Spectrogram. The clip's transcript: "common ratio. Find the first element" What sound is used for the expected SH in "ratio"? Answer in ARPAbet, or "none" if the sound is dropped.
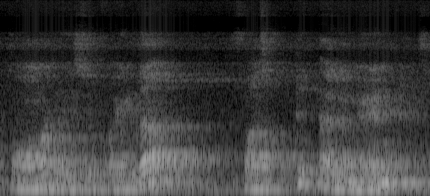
S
